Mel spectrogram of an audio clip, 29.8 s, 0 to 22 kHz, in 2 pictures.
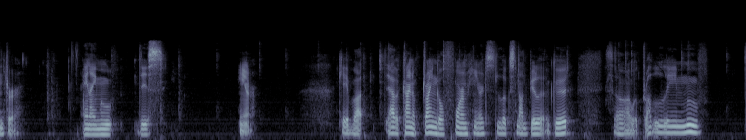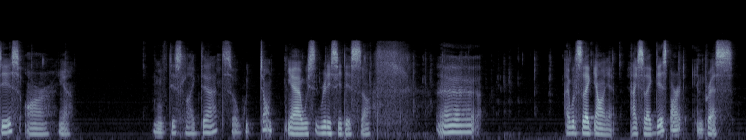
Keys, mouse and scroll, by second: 0.2 d, 1.0 s, 2.3-3.9 right drag, 2.5 w, 5.4-11.1 drag, 10.0 Tab, 11.6 Tab, 13.0 middle click, 13.3 a, 13.8 c, 14.7-16.2 drag, 16.2-19.5 right drag, 16.4-19.6 drag, 19.6 Tab, 19.8 middle click, 22.2 Tab, 22.6 ctrl+z, 22.9 ctrl+z, 23.0 ctrl+z, 23.2 ctrl+z, 23.5 ctrl+z, 23.9 ctrl+z, 24.2 ctrl+z, 24.5 ctrl+z, 24.8 ctrl+z, 25.2 ctrl+z, 25.7-27.1 middle drag, 26.1 ctrl+z, 27.1-29.7 right drag.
